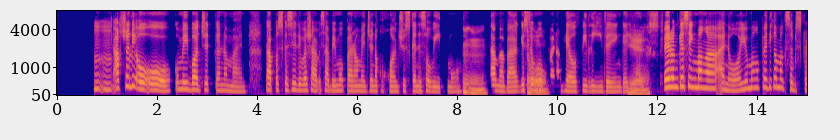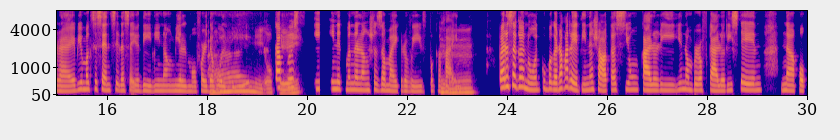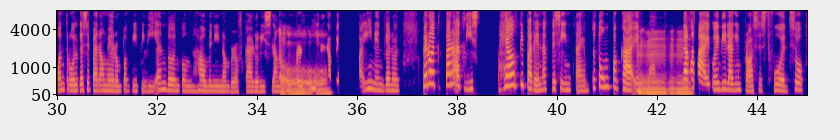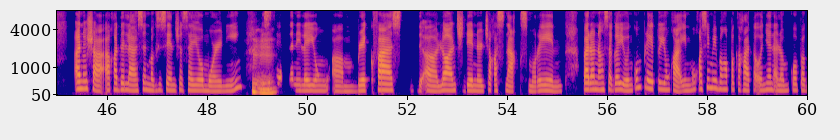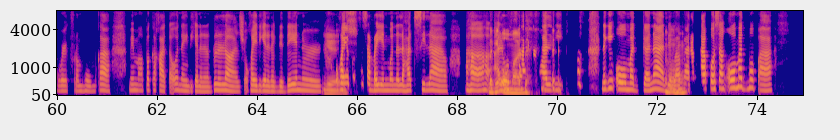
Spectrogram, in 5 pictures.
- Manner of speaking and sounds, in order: in English: "how many number of calories"; tapping; sniff; chuckle; laugh; laughing while speaking: "Oo"
- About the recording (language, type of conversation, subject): Filipino, advice, Paano ako makakaplano ng mga pagkain para sa buong linggo?
- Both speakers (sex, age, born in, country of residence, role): female, 35-39, Philippines, Philippines, advisor; male, 25-29, Philippines, Philippines, user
